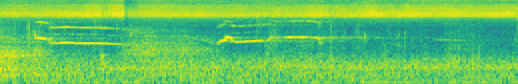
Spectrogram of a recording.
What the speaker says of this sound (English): with the sound of the birds in the background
